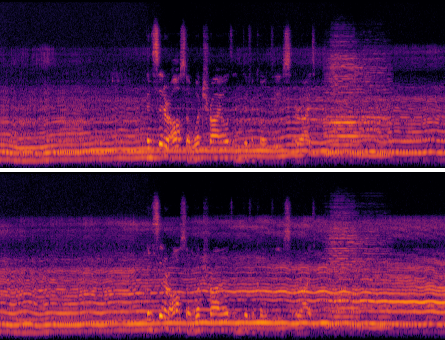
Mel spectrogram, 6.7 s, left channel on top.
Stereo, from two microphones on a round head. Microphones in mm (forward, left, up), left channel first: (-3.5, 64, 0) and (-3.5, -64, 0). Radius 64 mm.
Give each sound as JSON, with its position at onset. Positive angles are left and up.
{"t": 2.2, "sound": "a man speaking", "side_deg": 75, "distance_m": 1.5}
{"t": 4.8, "sound": "a blender", "side_deg": -15, "distance_m": 1.5}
